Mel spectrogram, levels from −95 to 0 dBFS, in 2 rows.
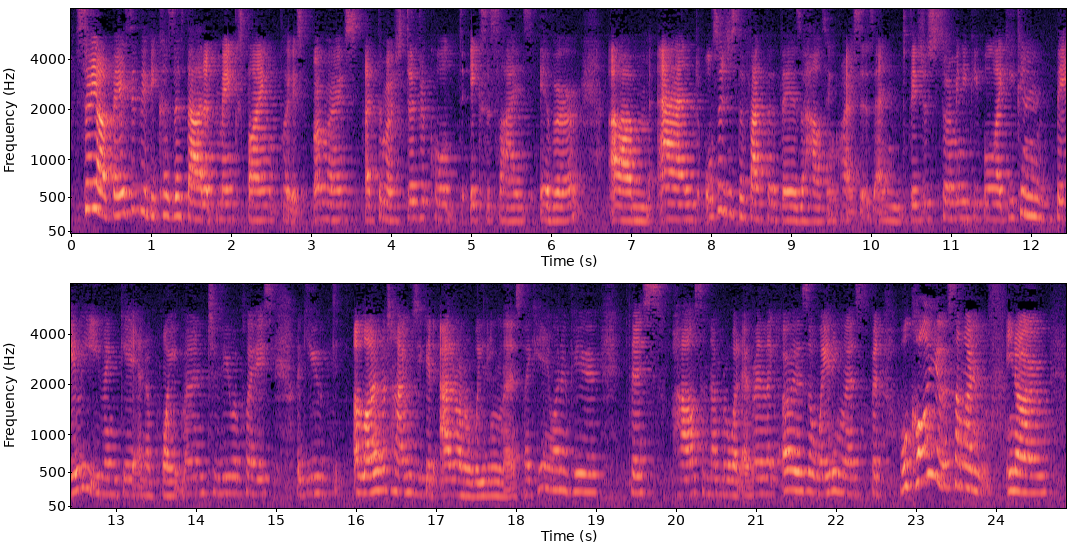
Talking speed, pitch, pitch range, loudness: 210 wpm, 210 Hz, 200-240 Hz, -25 LUFS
